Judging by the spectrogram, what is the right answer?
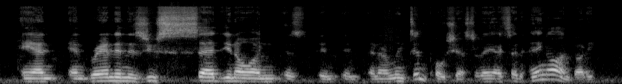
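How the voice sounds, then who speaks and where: Over noticeable background noise, a man speaks at a moderate pace with a fairly high pitch and ordinary pitch variation. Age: 60s. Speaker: business consultant, thought leader on distribution. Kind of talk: casual podcast chat.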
